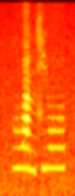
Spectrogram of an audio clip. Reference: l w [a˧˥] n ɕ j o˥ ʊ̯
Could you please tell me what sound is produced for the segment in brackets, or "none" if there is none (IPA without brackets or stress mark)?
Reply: a˥˩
